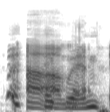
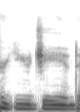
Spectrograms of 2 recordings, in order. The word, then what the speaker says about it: Egwene: Like I said, yeah, in the previous episode, I called her Eugene until I started listening to the audiobooks, and that's very much not how it's spelled.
